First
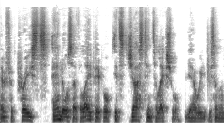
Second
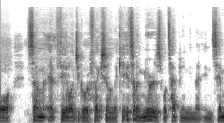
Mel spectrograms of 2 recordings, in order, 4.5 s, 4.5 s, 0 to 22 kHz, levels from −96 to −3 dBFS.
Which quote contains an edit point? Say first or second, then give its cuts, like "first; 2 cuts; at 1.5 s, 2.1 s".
first; 2 cuts; at 2.2 s, 3.7 s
